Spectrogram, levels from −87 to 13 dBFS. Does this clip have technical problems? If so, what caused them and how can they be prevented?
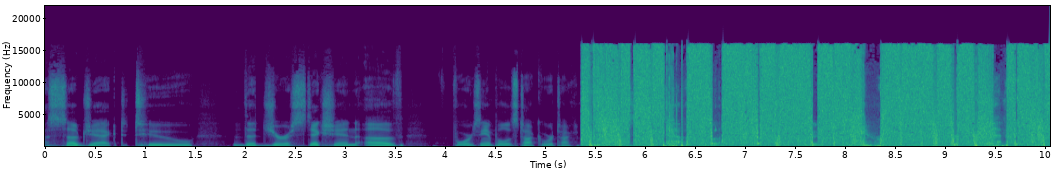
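Yes. From 5.37 s to the end of the clip at 10.05 s, the speech gives way to loud broadband noise. This is samples built from the wrong bytes. The reader assembles each sample incorrectly. It may be off by one byte, swap the byte order, or assume the wrong alignment. The rapidly changing low bits then form the large part of each value. To prevent it, declare and verify the sample format, byte order and frame alignment at every read.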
